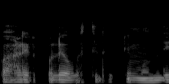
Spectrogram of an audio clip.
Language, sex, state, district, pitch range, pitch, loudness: Bengali, male, West Bengal, Purulia, 100-110 Hz, 105 Hz, -42 LUFS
